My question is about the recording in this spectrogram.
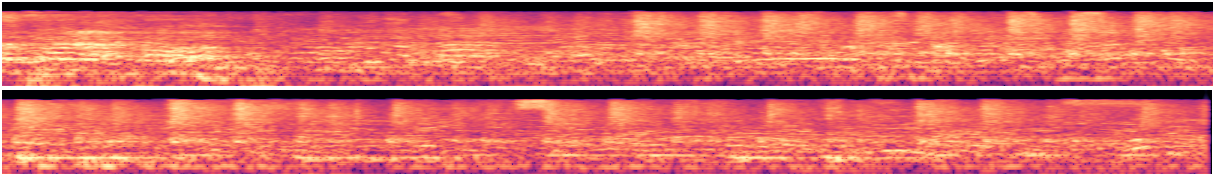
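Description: Chatter of a crowd's voices, with music of quick, sharp percussion strokes and a few held tones coming in about two seconds in and carrying on under the voices.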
